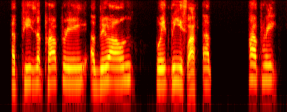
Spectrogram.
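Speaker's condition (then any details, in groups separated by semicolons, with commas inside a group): Cerebral palsy; from birth, entire left side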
